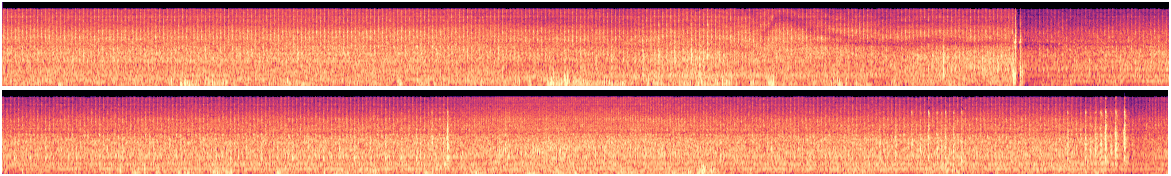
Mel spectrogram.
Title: Corsa C Exclusiv tapping/rattling noise (FIXED)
